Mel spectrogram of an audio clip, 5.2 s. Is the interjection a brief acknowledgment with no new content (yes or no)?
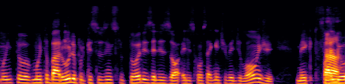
yes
